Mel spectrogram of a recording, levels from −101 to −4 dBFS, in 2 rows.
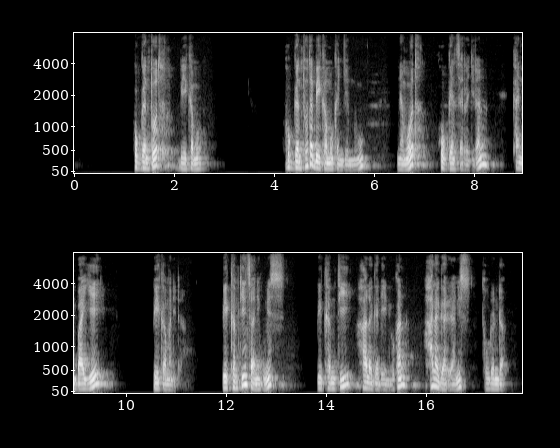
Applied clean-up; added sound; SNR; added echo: none; none; none; none.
